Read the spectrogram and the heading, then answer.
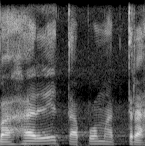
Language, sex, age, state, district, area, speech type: Odia, male, 60+, Odisha, Kandhamal, rural, read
